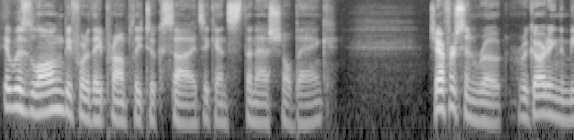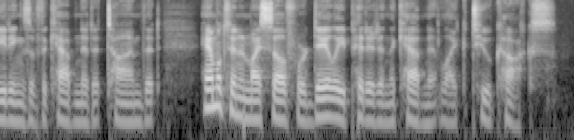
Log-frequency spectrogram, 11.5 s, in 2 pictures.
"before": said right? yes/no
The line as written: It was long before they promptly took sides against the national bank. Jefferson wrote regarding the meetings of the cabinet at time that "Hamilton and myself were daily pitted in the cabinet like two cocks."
yes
